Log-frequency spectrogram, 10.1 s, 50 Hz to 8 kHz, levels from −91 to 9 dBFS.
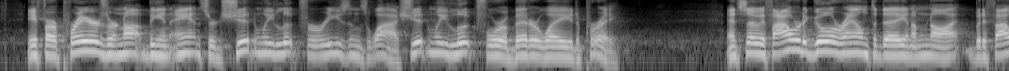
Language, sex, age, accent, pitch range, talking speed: English, male, 40-59, American, 145-180 Hz, 220 wpm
